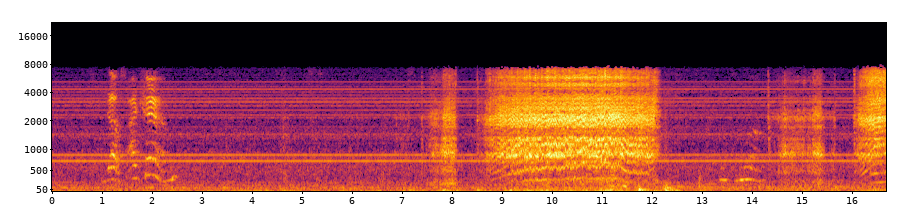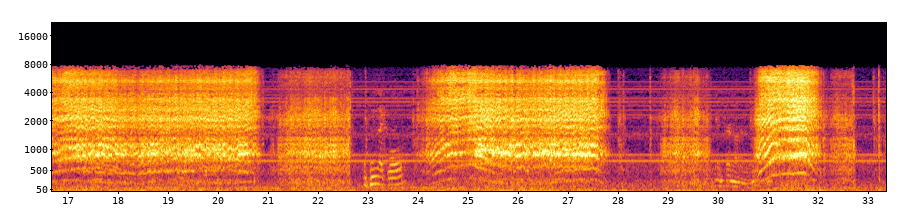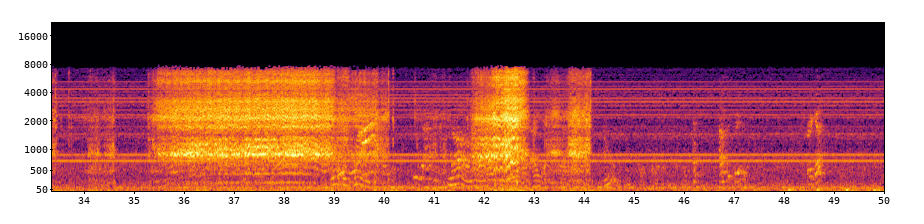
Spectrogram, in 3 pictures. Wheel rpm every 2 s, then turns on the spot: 0, 0, 0, 0, 30, 50, 0, 10, 50, 50, 30, 10, 60, 50, 10, 50, 10, 10, 50, 30, 20, 30, 0, 0, 0.
20-24 28-30 42-44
